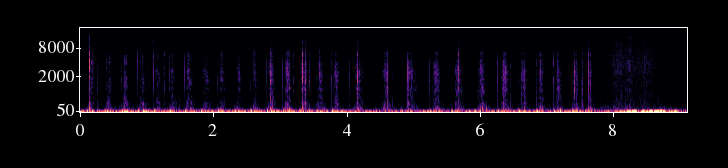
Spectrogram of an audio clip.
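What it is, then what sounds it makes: Scratch-off coated cardboard jigsaw puzzle being scraped. A small tool held in the fingertips scratches the black coating off a flat, assembled cardboard scratch-off jigsaw puzzle with a forest and bear picture, its thin solid pieces resting on a table. Rapid, short, dry scratching strokes repeat in a steady rhythm, each bright and crisp over a low rumble. The sound ends in a louder, continuous hissing scrape.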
